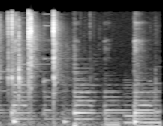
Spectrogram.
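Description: Background music with several irregular sharp clicks and crackles from a clear plastic sheet as cured soft resin pieces are peeled off it.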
